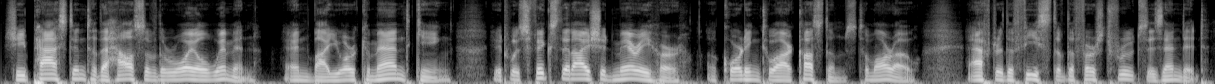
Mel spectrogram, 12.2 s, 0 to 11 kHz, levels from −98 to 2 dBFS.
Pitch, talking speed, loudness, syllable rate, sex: 115 Hz, 185 wpm, -20 LUFS, 4.7 syllables/s, male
